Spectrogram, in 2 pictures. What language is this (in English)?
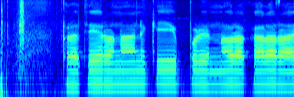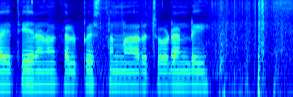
Telugu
